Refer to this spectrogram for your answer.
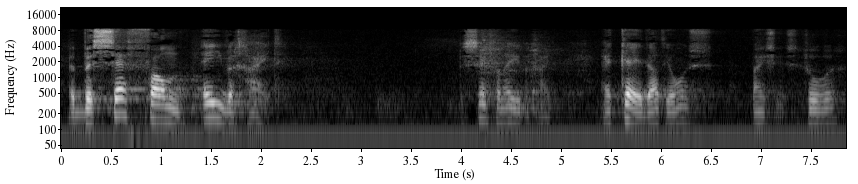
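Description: A man preaching a sermon with great passion, dropping to a hush and then rising to a shout. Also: mid-range voice, lively intonation, slow pace, long pauses, a little hiss or hum. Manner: impassioned preaching, swinging between hushed and shouted. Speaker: pastor. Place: church. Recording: church hall reverb.

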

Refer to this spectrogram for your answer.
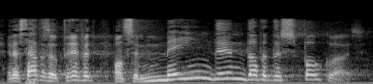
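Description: A man preaching a sermon, dramatic, swinging from loud emphasis to near-whisper and asking the congregation rhetorical questions. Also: high-pitched, big pitch swings, moderate pace, big-room sound.

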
